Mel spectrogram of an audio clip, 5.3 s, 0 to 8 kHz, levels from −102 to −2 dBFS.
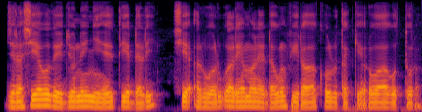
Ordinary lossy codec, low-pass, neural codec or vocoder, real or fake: none; none; none; real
